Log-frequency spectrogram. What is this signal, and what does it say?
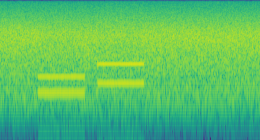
Aircraft SELCAL, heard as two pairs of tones, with radio static. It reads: CH-FM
